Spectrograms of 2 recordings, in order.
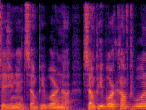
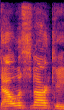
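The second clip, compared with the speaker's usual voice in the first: loud scolding voice, high; 5 semitones higher, 7 dB louder than usual. Co-host teasing the host for sounding like he reprimands a four-year-old, mock-reprimanding a small child. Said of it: "You're like".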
